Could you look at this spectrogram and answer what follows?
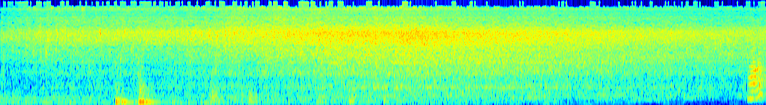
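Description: Vegetables with turmeric roasting in a pan over a low flame, a steady soft sizzling hiss that swells gently through the middle, with a few light clinks of a utensil early on.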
